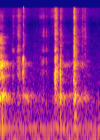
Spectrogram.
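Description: Paper planner sticker being handled: three or four short, faint, crisp clicks and crackles, about half a second, a second and one and a half seconds in.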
